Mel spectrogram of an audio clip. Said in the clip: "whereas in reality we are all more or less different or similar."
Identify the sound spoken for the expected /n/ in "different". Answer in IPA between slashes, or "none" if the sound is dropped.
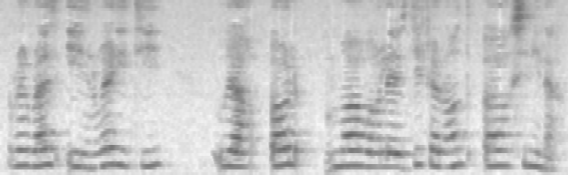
none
